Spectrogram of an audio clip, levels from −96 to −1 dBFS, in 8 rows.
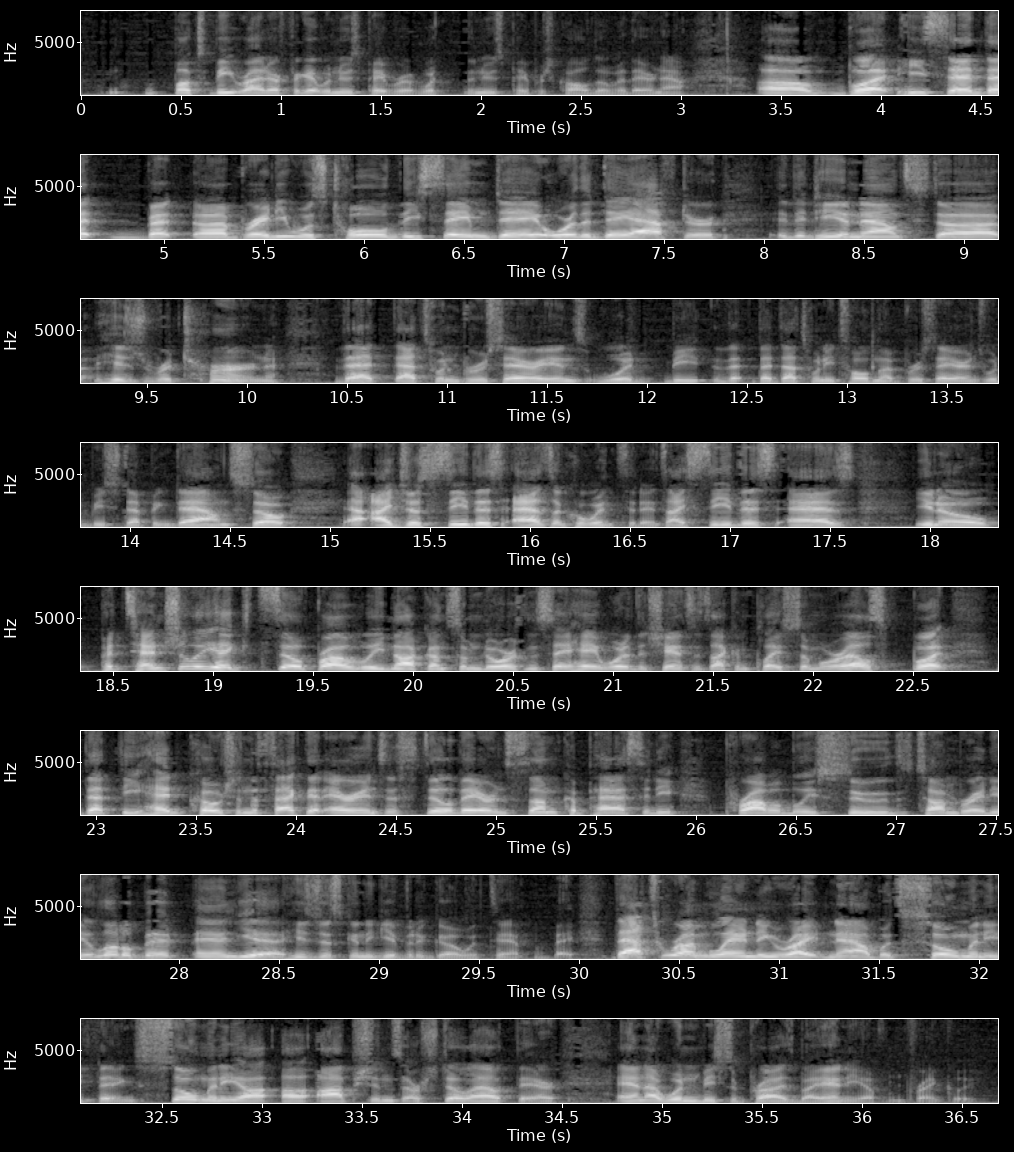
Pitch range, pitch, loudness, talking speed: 105-145 Hz, 120 Hz, -20 LUFS, 255 wpm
